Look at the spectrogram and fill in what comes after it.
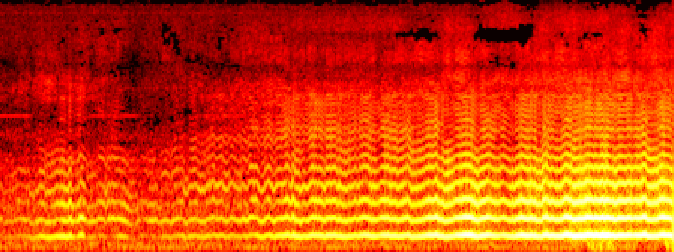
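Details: Hornets at a feeding place: a steady humming buzz, slightly wavering in pitch, that grows gradually louder as the insect comes closer.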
